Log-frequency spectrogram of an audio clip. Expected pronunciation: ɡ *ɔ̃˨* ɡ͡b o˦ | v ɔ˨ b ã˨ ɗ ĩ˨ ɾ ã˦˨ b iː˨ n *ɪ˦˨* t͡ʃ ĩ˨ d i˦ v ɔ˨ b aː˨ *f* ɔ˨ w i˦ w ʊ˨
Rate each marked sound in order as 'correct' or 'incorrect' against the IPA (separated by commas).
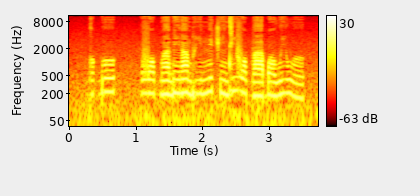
incorrect, incorrect, incorrect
